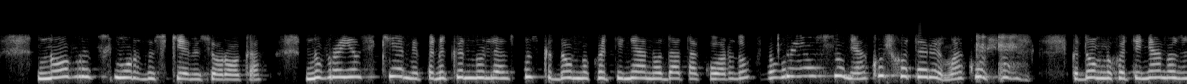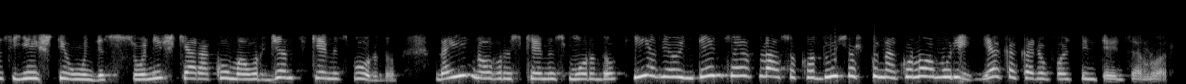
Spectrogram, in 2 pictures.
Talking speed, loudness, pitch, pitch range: 170 wpm, -19 LUFS, 295 Hz, 265-345 Hz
